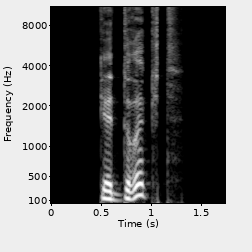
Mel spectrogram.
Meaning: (verb) past participle of drücken; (adjective) subdued, somber, dejected (of the mood somewhere or among a group)
- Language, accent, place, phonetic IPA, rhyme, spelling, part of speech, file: German, Germany, Berlin, [ɡəˈdʁʏkt], -ʏkt, gedrückt, verb, De-gedrückt.ogg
